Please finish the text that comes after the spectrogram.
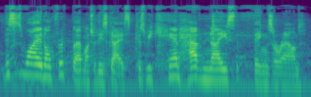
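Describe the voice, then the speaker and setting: A man's voice: a little high, very animated, normal speed, soft background music. A man in his thirties hosting a casual shopping vlog with a jokey, teasing manner, talking into a handheld camera in a small shop. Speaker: vlog host, movie collector. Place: indoors, small cluttered movie and game shop. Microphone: handheld camera at arm's length.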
